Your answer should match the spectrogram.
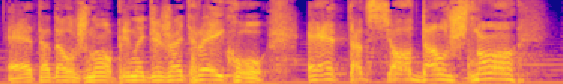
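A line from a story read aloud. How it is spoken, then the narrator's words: Hasty shout. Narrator (Russian): успел выкрикнуть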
